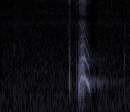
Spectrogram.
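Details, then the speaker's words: Young baby with hiccups: a single brief, squeaky hiccup against a quiet room. "Are those pesky little hiccups? You sound like a squeaky toy."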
